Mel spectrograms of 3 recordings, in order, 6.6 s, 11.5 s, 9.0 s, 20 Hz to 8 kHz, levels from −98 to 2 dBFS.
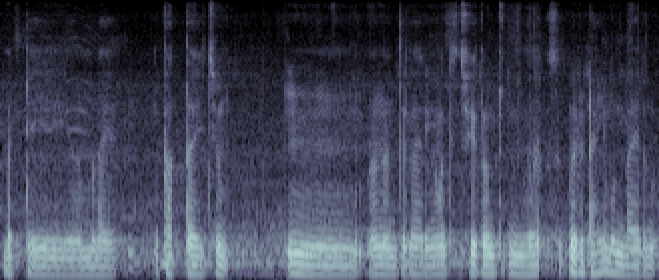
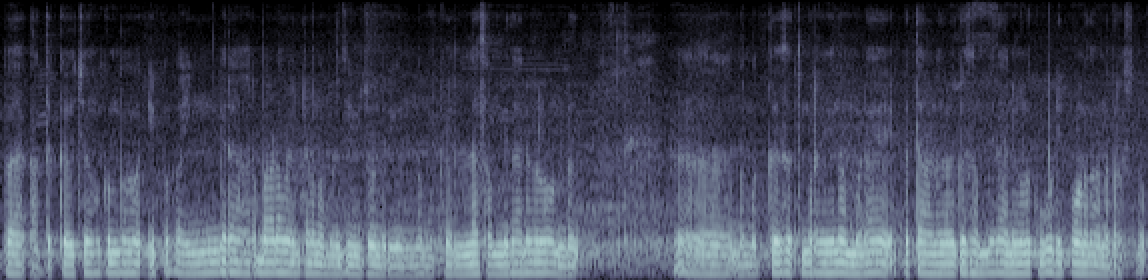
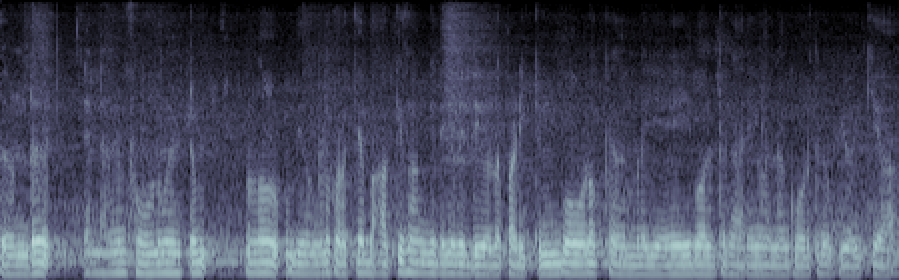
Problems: background sounds at intervals, low volume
